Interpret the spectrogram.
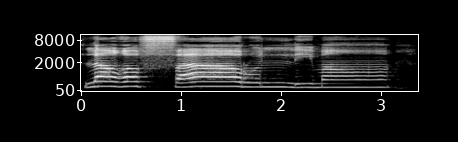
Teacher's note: تو یہاں پر جو نون کی آواز ہے، جب ہم پڑھتے ہیں را 2 پیش رن، رن نون سنائی دیتا ہے، اسی نون کی آواز کو ہم نے مرج کرنا ہے لام کے اندر. نون کی آواز سنائی نہیں دے گی، را اور لام آپس میں مل جائیں گی اور غنہ نہیں ہوگا. 2 حروف ہیں را اور لام، جب ان کے اوپر ہم نے ادغام کرنا ہے تو ان کے اوپر غنہ نہیں کرنا.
